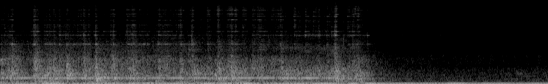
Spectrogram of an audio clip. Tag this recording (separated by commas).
Engine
